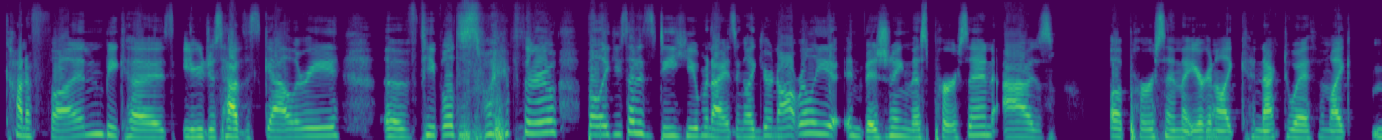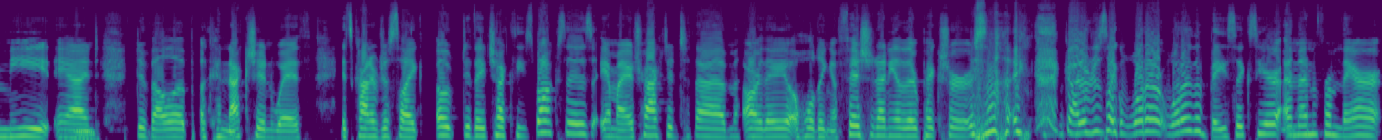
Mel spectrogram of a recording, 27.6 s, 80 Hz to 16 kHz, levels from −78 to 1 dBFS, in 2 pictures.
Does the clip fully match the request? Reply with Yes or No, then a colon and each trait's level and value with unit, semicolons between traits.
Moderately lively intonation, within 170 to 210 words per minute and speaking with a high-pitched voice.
Yes: average, 4.1 semitones; average, 185 wpm; high, 205 Hz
